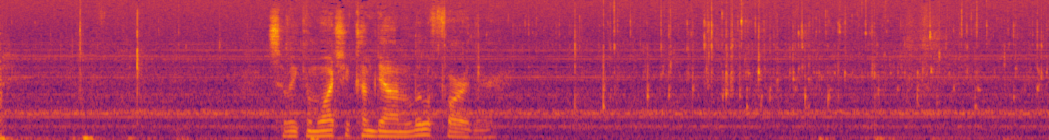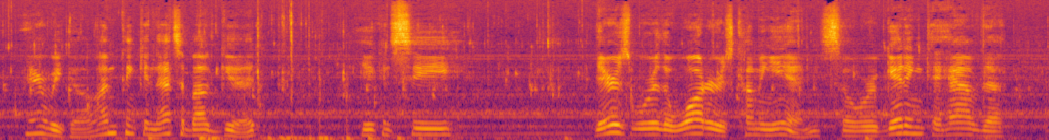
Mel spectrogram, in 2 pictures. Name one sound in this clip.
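Water bubbles softly inside a filter housing.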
